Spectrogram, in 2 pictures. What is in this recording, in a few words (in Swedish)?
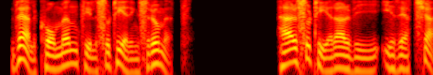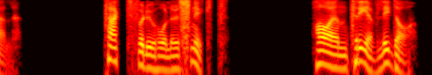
Soprum man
